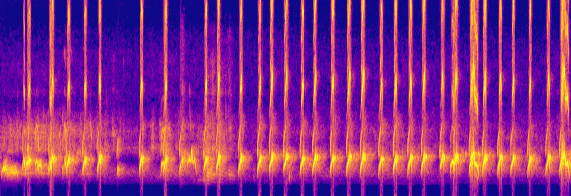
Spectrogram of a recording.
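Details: A European bee-eater gives a rapid run of liquid, rolling 'prruip' notes, several per second, with sharp clicks between them.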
